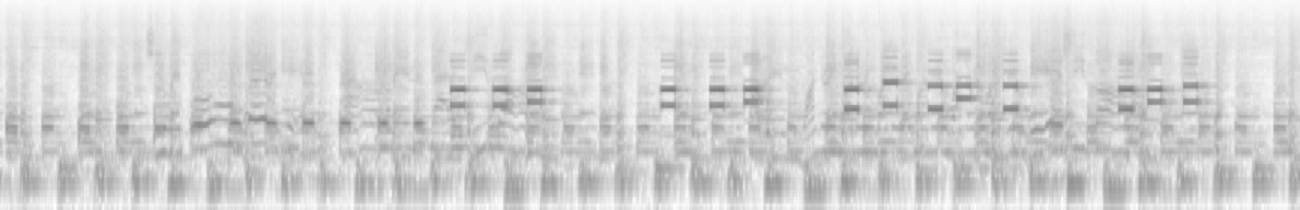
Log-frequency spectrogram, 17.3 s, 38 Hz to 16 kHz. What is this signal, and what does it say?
DTMF, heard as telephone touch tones, dialled by hand, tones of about 190 ms, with room echo. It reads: 447 447 16202 178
